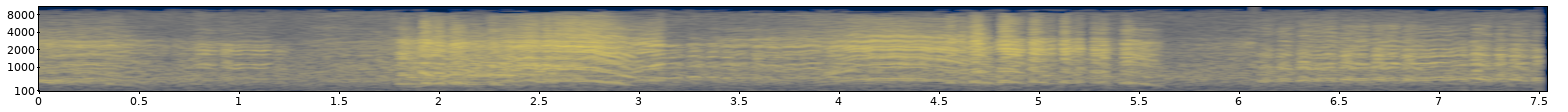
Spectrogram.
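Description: African penguin braying: a string of loud, honking, donkey-like calls that rise and fall in pitch. The loudest call comes about two seconds in, and a fast pulsing stretch follows a couple of seconds later.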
